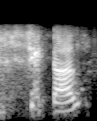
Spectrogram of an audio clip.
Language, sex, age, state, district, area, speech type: Punjabi, male, 30-45, Punjab, Bathinda, urban, conversation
